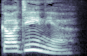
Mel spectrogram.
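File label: "gardenia", British English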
